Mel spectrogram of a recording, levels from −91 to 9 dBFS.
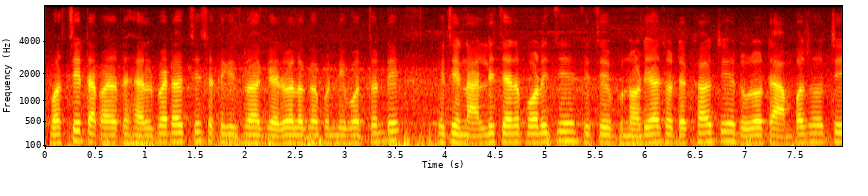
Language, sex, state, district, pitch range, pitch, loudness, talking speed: Odia, male, Odisha, Khordha, 125-140 Hz, 130 Hz, -17 LUFS, 180 wpm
